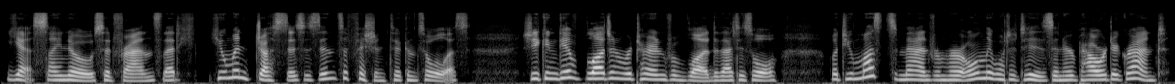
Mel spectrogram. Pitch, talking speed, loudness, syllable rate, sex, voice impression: 220 Hz, 200 wpm, -19 LUFS, 4.9 syllables/s, female, feminine, adult-like, tensed, bright, clear, slightly halting, intellectual, calm, friendly, slightly reassuring, lively, kind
